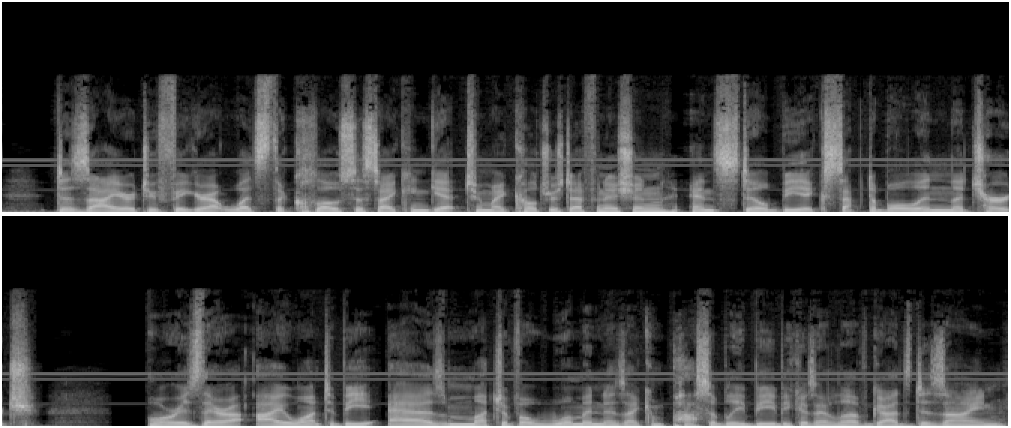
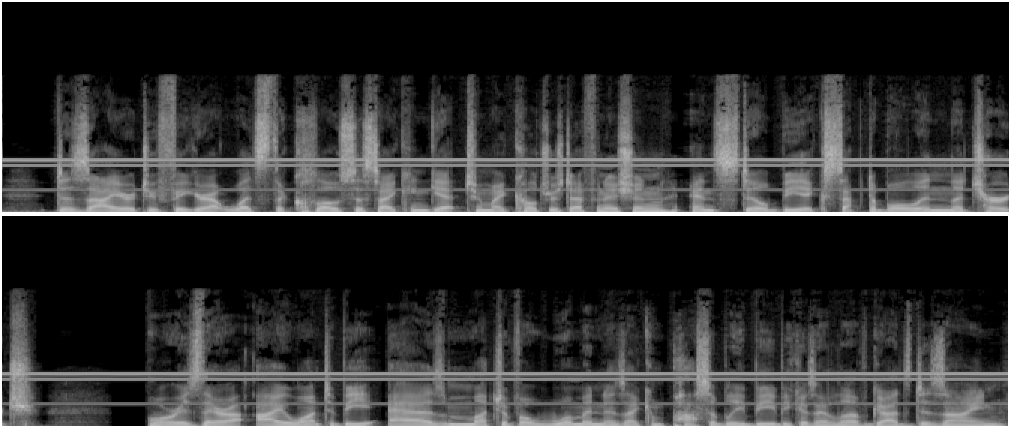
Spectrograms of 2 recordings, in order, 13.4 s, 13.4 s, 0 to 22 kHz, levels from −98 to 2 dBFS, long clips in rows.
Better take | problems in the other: first | high-pitched whine; loud; throughout; 5.5 kHz, 6 dB below the speech; faint in the first

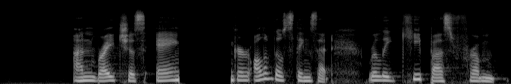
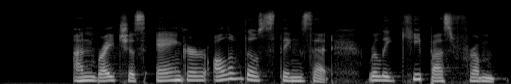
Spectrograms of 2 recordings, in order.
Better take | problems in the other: second | audio freezing; at 2 s for 0.5 s

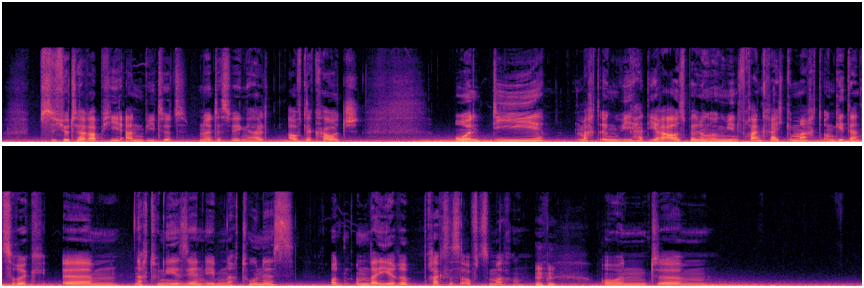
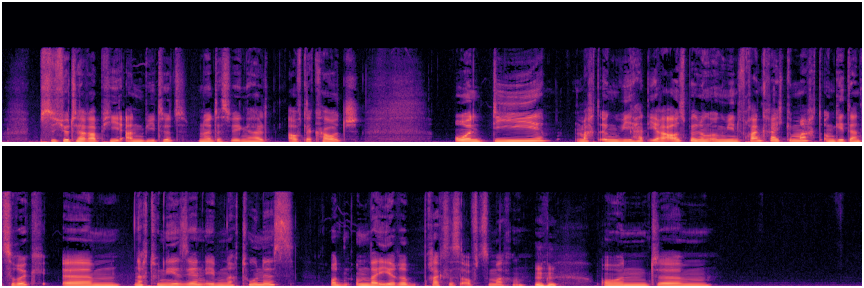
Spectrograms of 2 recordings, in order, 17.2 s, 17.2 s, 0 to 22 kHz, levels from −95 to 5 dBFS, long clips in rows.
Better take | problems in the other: second | wind noise on the microphone; occasional gusts; 15 dB below the speech

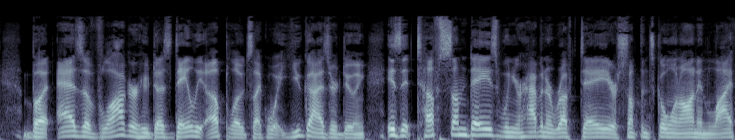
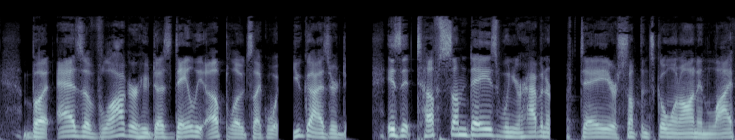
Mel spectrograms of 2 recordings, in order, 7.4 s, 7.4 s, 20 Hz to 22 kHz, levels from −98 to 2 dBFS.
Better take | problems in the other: first | audio cutting out; at 3 s, at 3.5 s and at 5.5 s

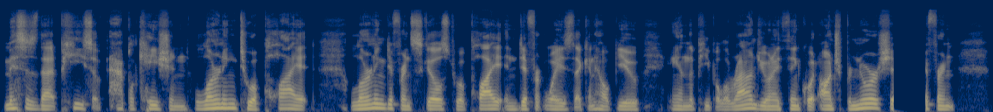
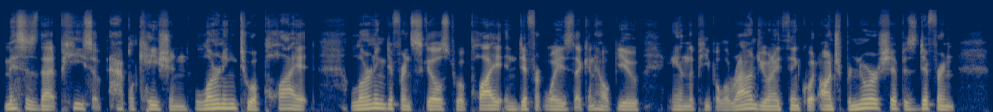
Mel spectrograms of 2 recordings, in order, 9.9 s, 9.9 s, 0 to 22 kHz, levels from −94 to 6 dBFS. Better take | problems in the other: second | audio cutting out; at 9 s

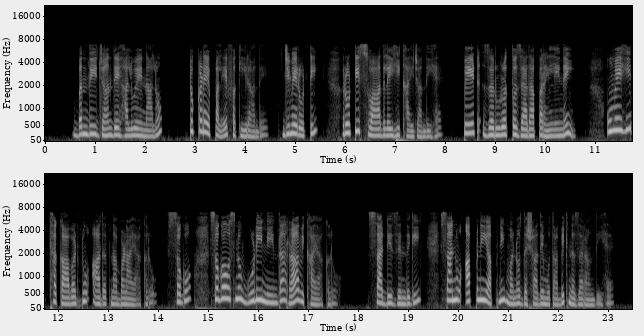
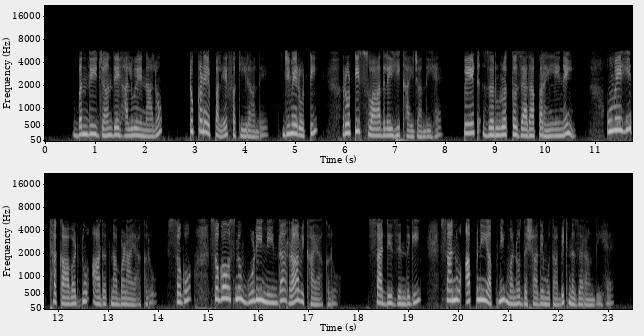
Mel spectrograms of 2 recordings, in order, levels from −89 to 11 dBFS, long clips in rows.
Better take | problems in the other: first | garbled, watery; badly; nothing above 5.5 kHz; slightly in the first

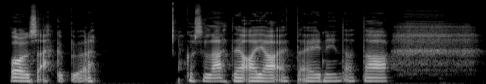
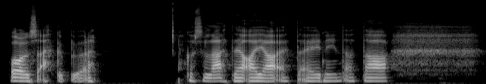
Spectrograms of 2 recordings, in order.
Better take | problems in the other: first | muffled; slightly; fading above 4 kHz

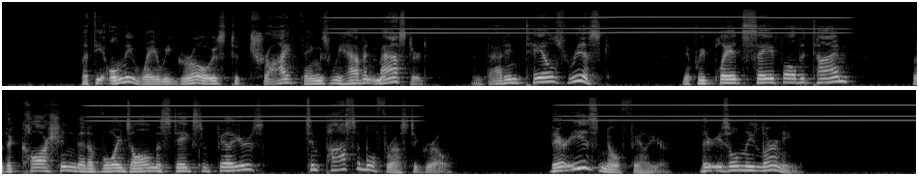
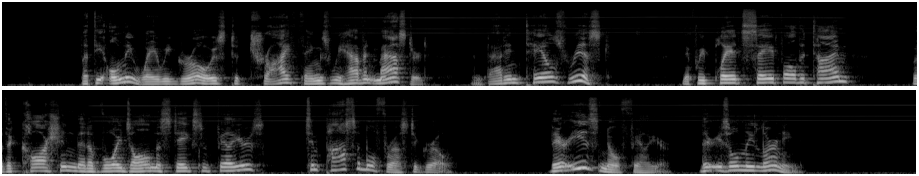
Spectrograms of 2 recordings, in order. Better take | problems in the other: second | high-pitched whine; loud; from 3.5 to 8.5 s, from 10 to 13 s and from 15 s on; 10.5 kHz, 6 dB below the speech; faint in the second

